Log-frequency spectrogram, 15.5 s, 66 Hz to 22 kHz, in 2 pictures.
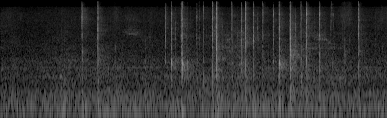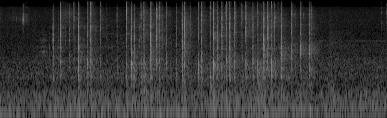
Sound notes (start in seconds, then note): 3.3 keyboard clicking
